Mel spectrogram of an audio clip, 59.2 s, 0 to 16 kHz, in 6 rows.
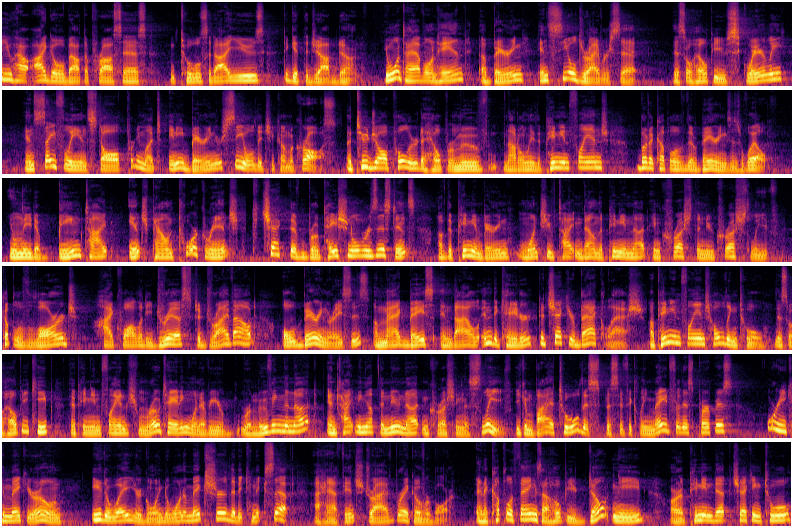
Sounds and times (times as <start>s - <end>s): Speech: 0.0s - 59.2s.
